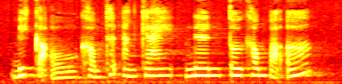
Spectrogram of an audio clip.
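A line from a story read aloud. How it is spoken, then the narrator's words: Soft gentle speech. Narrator (Vietnamese): Vương Thụ Dân nhỏ nhẹ nói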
